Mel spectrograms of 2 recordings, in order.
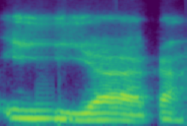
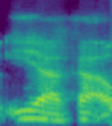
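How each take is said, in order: First: "Iyyaka" slower, with a long doubled y; with the shaddah. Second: "Iyyaka" with one short, light y; without the shaddah. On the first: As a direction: press and hold the double y in "Iyyaka". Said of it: "hanya kepada engkau". ("Iyyaka" dengan syaddah, ya ditekan dan ditahan) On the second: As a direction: run through the y of "Iyyaka" undoubled. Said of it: "awas engkau". ("Iyyaka" tanpa syaddah, ya pendek tidak ganda) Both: Shown as a demonstration.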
